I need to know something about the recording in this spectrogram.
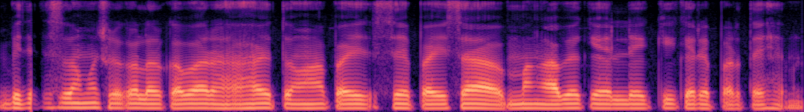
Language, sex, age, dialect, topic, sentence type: Magahi, male, 25-30, Southern, banking, question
